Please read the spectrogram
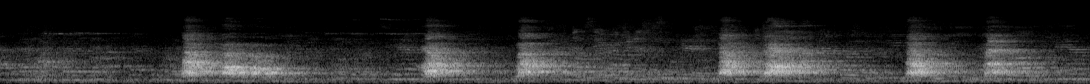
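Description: Dogs barking in a shelter kennel block: a loose series of loud barks, a second or two apart, beginning about two seconds in, each trailing off in echo.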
